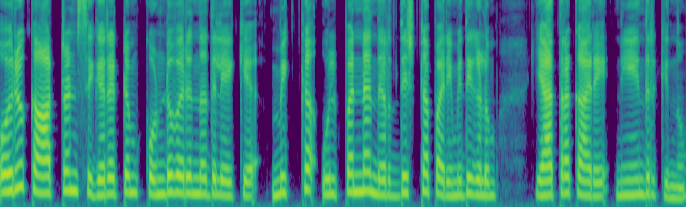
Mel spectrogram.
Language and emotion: Malayalam, neutral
